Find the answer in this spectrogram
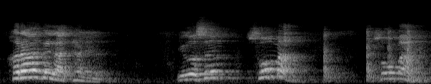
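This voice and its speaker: A man teaching a language lecture, repeating key phrases slowly for his students to follow. His voice sits high and moves widely across its range. The room around him carries a noticeable echo. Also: dull audio. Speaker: professor teaching business Korean. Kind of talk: lecture with dialogue drills.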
